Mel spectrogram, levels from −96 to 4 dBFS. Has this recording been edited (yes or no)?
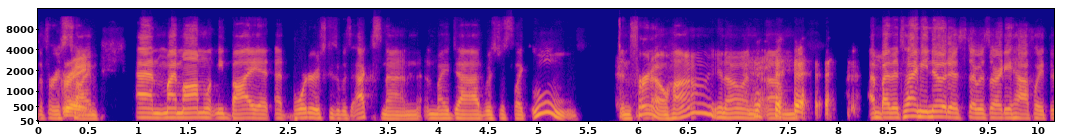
no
